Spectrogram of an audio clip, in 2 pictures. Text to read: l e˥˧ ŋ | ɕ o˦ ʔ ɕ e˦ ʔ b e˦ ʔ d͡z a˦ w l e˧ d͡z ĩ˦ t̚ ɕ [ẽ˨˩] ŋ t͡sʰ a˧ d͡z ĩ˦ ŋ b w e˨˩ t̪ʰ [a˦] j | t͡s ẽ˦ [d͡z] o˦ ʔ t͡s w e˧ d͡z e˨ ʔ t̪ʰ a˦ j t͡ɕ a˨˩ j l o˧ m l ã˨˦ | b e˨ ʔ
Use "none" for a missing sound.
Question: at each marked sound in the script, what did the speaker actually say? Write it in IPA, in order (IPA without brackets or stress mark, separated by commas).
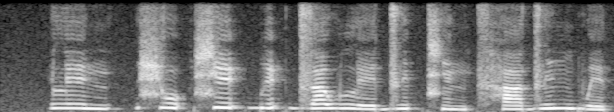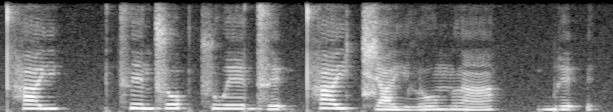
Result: ẽ˨˩, a˦, d͡z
